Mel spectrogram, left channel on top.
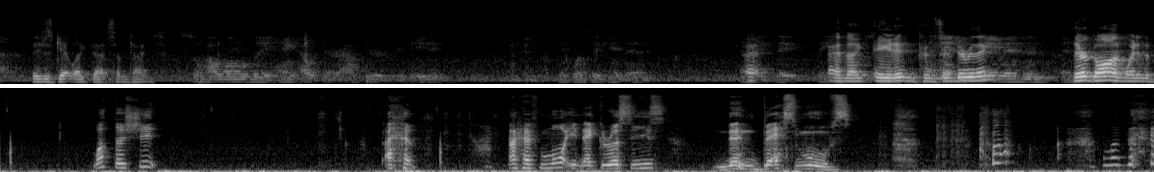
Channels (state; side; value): different; both; correlation 0.00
